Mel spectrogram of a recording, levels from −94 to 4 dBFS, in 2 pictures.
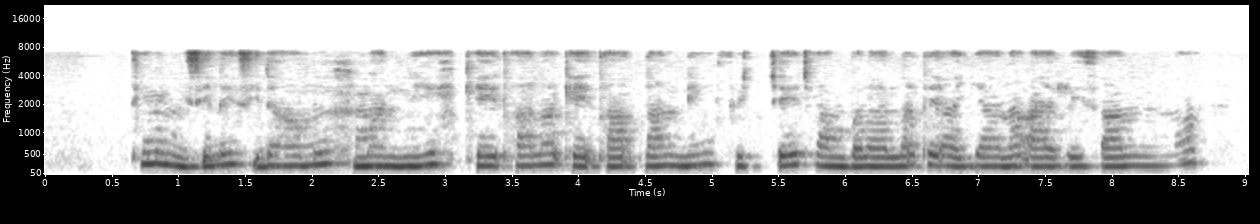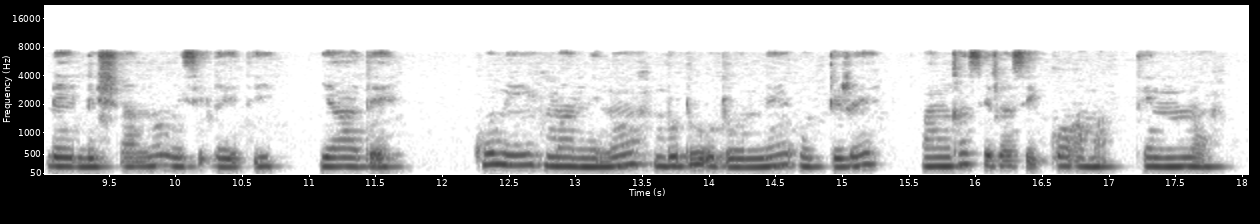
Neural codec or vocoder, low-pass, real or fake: none; 7.2 kHz; real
